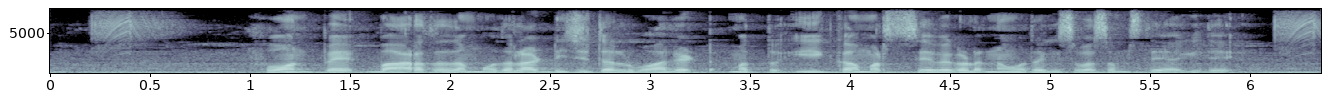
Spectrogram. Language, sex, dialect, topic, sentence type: Kannada, male, Mysore Kannada, banking, statement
